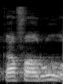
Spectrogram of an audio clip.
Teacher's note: را کے اوپر پیش ہے، را کو پر پڑھیں گے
